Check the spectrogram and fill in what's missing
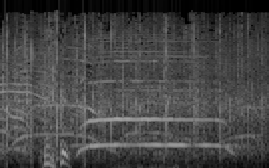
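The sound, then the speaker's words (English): An audience claps steadily, a dense crackle of many hands with a few sharper claps standing out, over sustained held tones and a murmur of voices. “I'm going to preach to this side because they're clapping.”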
